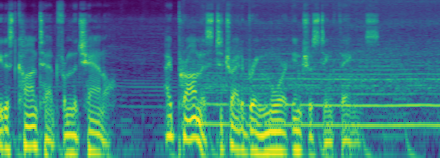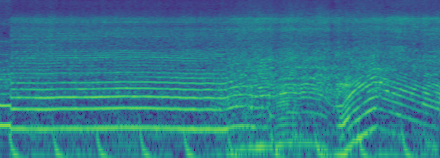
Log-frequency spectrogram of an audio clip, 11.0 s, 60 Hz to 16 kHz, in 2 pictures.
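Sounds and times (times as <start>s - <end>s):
chainsaw engine at high revs: 0.7s - 11.0s.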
